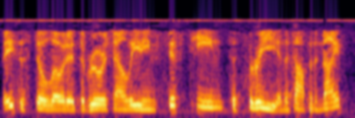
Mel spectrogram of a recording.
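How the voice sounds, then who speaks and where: A man calls a minor-league baseball game for local radio, relaxed and joking, sometimes tripping over player names. His voice sits in a middle register. It comes through a narrow, phone-like channel with a faint hiss underneath. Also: medium pitch, normal speed. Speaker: play-by-play announcer. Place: ballpark broadcast booth.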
